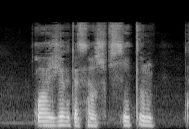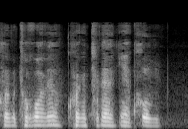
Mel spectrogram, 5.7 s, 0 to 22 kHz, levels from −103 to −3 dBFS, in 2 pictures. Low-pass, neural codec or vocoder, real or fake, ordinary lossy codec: 10.8 kHz; codec, 44.1 kHz, 2.6 kbps, SNAC; fake; AAC, 32 kbps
